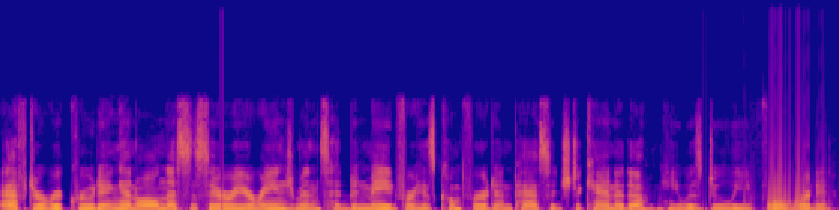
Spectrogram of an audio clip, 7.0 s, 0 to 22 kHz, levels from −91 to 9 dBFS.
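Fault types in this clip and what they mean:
Gap between stream segments: Hard-edged silences about 20 ms long cut the speech at 1.84 s and 5.86 s, four seconds apart. Nothing is lost.
Robotic sound from repeated short buffers: From 6.20 s to the end, speech becomes a rigid metallic buzz near 188 Hz, likely from repeating a roughly 5 ms buffer.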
